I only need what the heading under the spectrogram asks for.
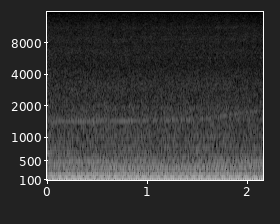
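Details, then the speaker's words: Nissan 240 settling into a steady, even low idle with no knocks or misses while warming up, just before it is used to jump-start the G35; normal idle. "She's idling. I'm gonna let it warm up for a bit and then back it on up to the G."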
